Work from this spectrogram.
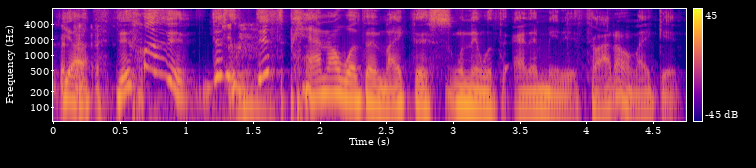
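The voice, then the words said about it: Mocking impression of a whiny fan. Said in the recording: “my toxic Annie Twitter impression”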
